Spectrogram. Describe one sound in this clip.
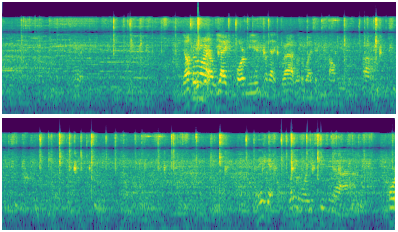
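Sword slashes and hit sounds from a video game crackle through a television speaker.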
